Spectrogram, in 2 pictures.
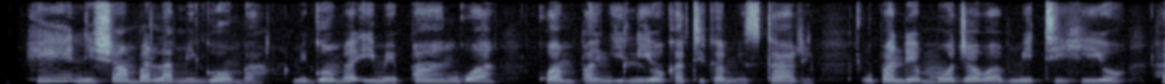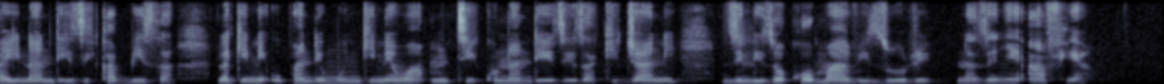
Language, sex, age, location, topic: Swahili, female, 18-24, Kisii, agriculture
